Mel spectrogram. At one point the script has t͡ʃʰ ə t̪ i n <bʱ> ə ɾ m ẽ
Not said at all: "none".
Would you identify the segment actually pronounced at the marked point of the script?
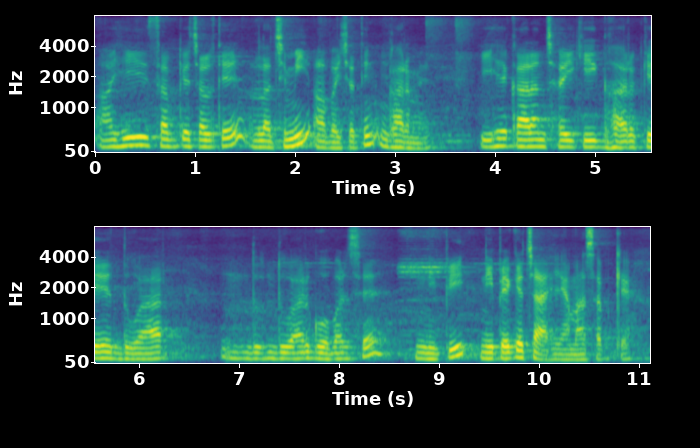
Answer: ɡʱ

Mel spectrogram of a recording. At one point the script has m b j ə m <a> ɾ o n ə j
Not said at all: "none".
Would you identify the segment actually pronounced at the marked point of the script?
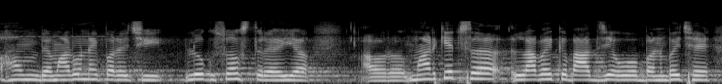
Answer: a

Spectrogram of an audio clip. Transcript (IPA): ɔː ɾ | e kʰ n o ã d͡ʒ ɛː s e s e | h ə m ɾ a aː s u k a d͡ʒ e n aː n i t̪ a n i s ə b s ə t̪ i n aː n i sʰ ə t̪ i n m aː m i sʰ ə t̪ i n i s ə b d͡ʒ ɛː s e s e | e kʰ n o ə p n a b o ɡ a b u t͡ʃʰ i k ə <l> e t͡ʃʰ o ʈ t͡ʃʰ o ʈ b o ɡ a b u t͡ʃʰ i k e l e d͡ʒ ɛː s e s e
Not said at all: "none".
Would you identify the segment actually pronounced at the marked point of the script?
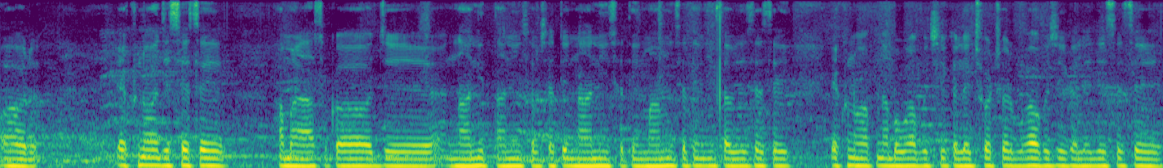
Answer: l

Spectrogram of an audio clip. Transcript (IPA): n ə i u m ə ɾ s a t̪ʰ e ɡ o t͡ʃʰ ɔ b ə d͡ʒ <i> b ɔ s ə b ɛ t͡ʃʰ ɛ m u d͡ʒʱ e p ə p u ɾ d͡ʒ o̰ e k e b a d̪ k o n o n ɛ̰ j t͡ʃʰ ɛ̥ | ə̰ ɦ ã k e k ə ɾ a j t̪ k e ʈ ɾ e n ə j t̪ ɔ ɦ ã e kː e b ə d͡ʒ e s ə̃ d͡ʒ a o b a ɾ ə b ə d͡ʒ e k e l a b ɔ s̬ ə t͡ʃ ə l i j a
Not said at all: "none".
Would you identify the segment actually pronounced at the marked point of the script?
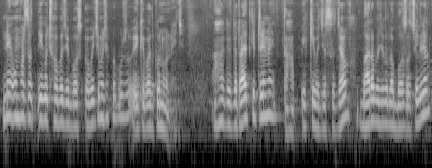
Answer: e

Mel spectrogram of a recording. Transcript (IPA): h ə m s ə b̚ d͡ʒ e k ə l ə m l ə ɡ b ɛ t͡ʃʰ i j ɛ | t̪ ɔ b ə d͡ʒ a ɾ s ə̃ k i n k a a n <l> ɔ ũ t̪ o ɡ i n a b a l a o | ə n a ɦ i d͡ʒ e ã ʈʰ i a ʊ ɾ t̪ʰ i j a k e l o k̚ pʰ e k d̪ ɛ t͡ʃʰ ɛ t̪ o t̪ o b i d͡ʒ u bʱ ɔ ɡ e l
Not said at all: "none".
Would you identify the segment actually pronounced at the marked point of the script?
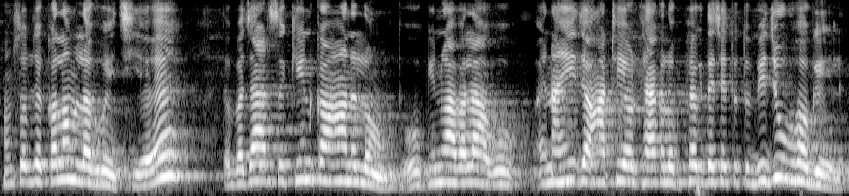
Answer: l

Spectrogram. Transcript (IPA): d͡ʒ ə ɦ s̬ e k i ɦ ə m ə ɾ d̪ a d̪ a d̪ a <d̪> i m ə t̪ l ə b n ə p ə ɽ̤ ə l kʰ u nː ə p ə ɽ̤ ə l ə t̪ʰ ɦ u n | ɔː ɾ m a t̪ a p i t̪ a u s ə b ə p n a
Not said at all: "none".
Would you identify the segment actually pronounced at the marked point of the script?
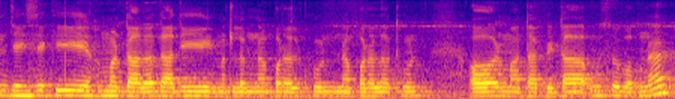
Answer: d̪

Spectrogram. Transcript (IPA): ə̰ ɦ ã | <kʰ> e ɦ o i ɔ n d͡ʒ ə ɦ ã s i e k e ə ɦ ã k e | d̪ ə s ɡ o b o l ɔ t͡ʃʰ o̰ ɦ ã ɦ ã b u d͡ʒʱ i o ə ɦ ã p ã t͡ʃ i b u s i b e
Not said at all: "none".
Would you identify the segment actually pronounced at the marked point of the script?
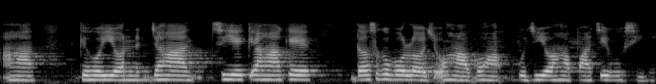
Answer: k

